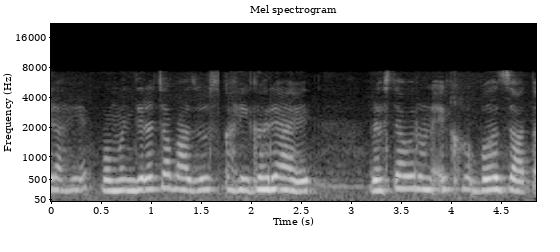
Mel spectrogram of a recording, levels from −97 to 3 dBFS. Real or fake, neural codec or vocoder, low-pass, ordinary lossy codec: real; none; 7.2 kHz; none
